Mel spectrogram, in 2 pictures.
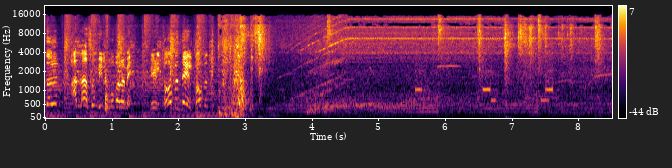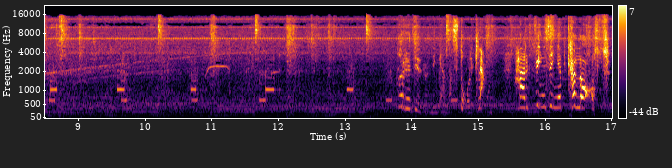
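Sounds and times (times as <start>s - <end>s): low electronic drone: 3.2s - 16.4s
faint rising whistles: 7.4s - 12.1s.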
